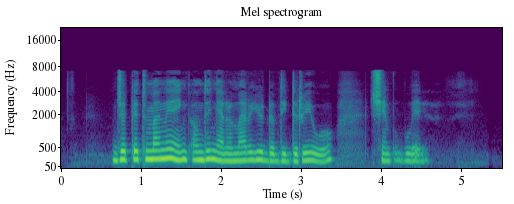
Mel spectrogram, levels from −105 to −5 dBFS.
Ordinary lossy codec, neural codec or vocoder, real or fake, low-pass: MP3, 48 kbps; codec, 16 kHz, 0.5 kbps, FunCodec, trained on LibriTTS, 25 frames a second; fake; 7.2 kHz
